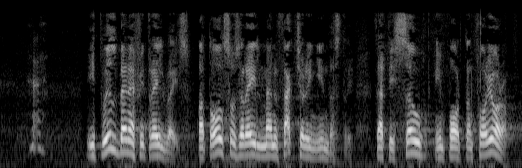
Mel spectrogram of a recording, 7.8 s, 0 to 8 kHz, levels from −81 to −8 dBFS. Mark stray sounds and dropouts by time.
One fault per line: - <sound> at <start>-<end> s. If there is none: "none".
- laugh at 0.4-0.7 s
